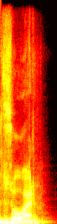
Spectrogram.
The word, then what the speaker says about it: Zohar: Es el Zohar. Dije la Z con Zo, pero también en hebreo también es, ¿no? – Así es.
